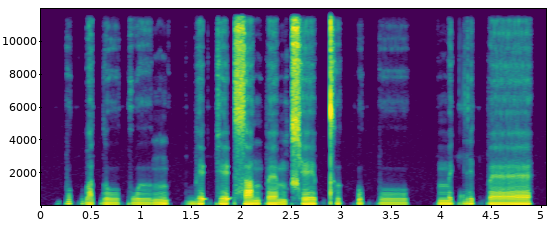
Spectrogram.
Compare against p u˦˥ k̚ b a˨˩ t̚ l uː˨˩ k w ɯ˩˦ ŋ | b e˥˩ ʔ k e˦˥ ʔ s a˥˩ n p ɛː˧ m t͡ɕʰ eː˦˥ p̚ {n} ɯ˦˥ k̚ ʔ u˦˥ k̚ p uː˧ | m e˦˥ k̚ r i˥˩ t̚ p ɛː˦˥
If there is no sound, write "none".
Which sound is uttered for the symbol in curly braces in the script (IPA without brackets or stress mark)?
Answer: tʰ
